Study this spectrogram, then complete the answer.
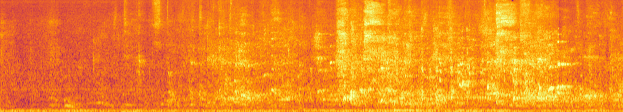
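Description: A man speaks loudly and with animation on a stage, heard in a large hall.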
